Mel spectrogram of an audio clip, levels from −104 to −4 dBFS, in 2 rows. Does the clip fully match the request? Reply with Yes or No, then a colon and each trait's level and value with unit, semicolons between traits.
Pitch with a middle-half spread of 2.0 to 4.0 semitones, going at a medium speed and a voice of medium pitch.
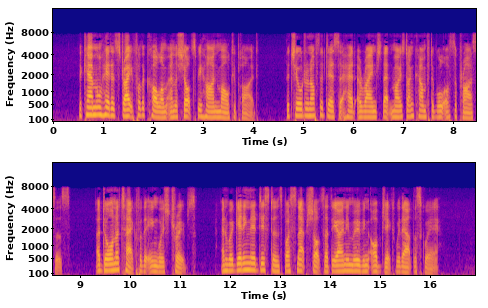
Yes: average, 2.9 semitones; average, 165 wpm; medium, 150 Hz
